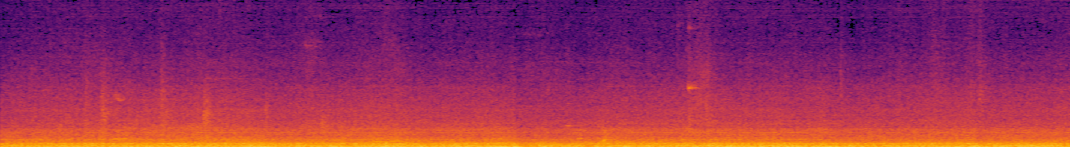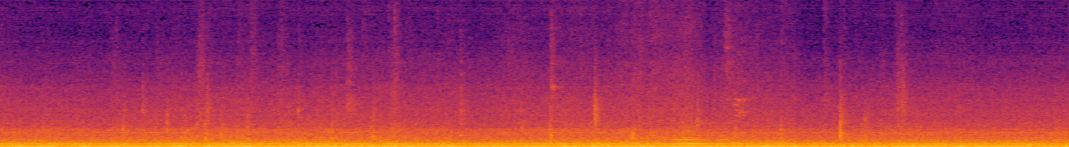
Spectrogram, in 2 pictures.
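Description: Passenger train running on the rails, heard from aboard a mild-steel economy-class carriage: a steady, loud rumble with a few faint clicks scattered through it.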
